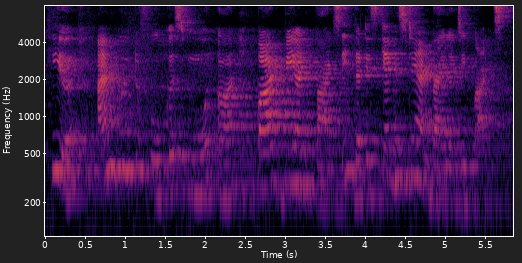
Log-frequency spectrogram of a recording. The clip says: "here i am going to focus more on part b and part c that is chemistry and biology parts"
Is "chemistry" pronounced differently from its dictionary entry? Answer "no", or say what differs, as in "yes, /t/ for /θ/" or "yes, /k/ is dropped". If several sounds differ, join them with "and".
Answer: yes, /ɹ/ is dropped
